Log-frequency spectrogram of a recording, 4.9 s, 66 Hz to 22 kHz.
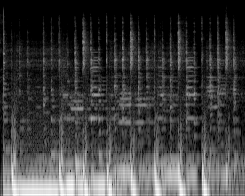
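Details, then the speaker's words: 2014 Mazda6 Grand Touring driver-door Bose speaker after gluing its separated, rattling speaker with CA glue: music with deep, punchy bass and steady drum beat plays cleanly, no buzz or rattle. "well that sounds a whole lot better"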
